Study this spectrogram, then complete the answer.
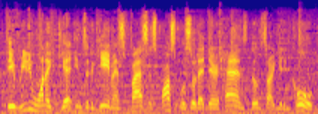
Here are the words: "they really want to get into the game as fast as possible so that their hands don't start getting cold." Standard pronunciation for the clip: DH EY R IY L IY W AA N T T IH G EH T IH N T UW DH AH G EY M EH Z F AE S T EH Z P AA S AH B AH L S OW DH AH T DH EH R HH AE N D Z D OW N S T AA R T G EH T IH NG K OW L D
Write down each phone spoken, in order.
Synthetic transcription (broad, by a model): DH EY R IY L IY W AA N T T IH G EH T IH N T UW DH AH G EY M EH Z F AE S T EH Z P AA S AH B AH L S OW DH AH T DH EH R HH AE N D Z D OW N S T AA R T G EH T IH NG K OW L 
